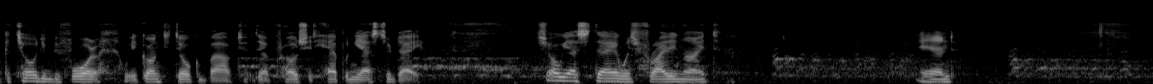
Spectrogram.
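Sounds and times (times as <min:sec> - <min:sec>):
speech: 0:00.2 - 0:04.6, 0:05.4 - 0:07.4, 0:09.2 - 0:09.6
dogs barking outdoors: 0:02.4 - 0:03.2, 0:04.0 - 0:05.7, 0:07.7 - 0:09.3, 0:10.1 - 0:11.5.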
